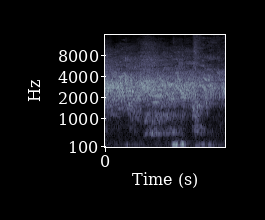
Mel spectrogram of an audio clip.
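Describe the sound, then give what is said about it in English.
Loud, dense bird chirping at 3 a.m. fills the whole recording, a constant bright chatter of many calls overlapping with a few squawks, steady throughout with no one speaking. “These birds are scary.”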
